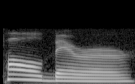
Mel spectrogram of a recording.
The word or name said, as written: pallbearer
